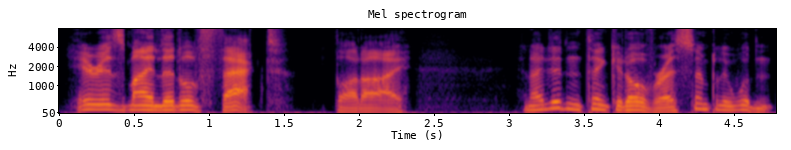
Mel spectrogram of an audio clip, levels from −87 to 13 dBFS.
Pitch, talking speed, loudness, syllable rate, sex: 140 Hz, 200 wpm, -21 LUFS, 5.4 syllables/s, male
